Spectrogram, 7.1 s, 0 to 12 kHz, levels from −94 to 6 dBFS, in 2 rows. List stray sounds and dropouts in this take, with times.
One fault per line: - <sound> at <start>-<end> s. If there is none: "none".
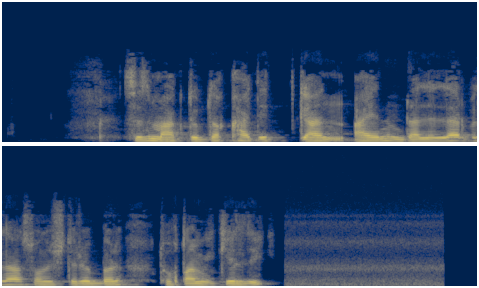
none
